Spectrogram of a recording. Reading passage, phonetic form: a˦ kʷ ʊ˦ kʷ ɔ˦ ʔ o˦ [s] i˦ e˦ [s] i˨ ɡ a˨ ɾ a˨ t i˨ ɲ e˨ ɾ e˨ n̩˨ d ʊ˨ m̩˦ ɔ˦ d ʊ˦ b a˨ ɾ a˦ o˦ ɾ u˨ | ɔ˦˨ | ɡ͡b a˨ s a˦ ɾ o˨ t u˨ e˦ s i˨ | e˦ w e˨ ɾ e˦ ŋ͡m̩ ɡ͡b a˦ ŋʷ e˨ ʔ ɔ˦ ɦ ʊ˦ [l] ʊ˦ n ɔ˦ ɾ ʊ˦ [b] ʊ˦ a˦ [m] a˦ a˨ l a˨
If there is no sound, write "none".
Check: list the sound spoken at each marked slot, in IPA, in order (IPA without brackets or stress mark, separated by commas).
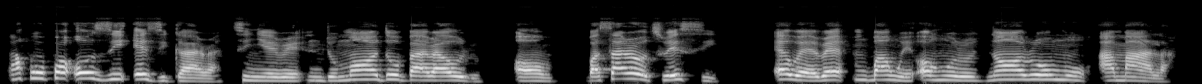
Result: z, z, ɾ, m, m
